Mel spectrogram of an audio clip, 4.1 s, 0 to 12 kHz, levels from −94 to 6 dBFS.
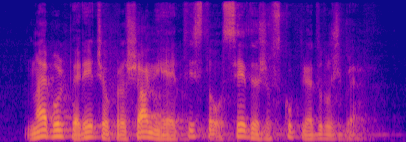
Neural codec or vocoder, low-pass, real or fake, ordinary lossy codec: codec, 24 kHz, 3 kbps, HILCodec; none; fake; none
